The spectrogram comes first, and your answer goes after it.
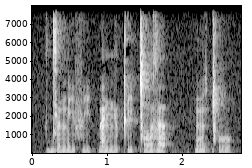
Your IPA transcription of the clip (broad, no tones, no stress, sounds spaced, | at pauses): dʲ ʊ n i f i p ɛ̃ nʲ ʊ kʼ i ǀ ʊ z ə | p ũ ǀʰ u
